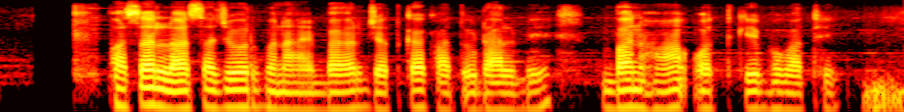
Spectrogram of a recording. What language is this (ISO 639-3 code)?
hne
